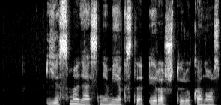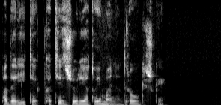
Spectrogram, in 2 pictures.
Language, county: Lithuanian, Alytus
